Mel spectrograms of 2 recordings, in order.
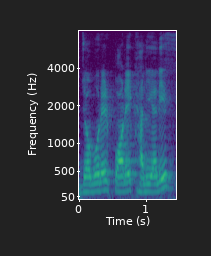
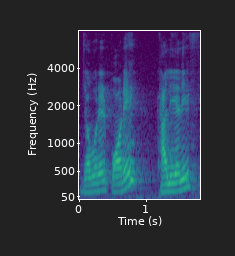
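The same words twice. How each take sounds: The two takes are said the same way.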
